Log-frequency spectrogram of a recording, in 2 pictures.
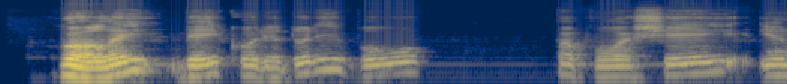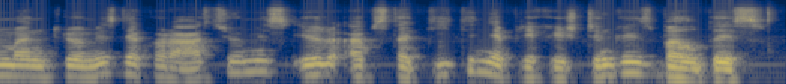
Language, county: Lithuanian, Kaunas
